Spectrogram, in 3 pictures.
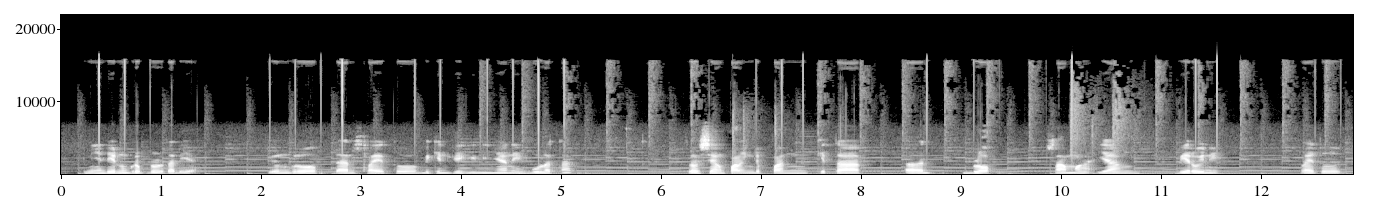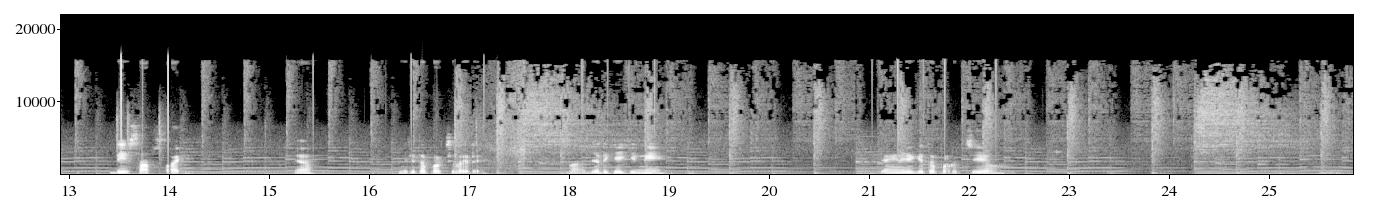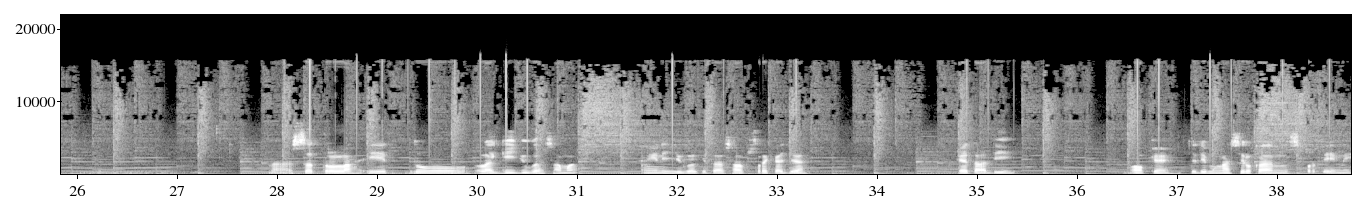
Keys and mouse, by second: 1.2 click, 3.5 click, 4.8 alt+Tab, 6.3 alt+Tab, 7.7 click, 8.5 click, 10.3 click, 12.0 click, 12.7 click, 13.6 click, 14.4 click, 15.4 click, 16.9 click, 17.4 click, 17.5 double click, 19.4 click, 21.3 ctrl+click, 23.4 click, 24.4 click, 30.6 click, 31.6 ctrl+click, 35.5 ctrl+click, 37.8 click, 37.9 double click.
